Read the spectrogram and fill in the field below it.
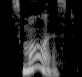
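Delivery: plain reading voice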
